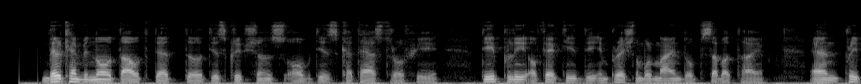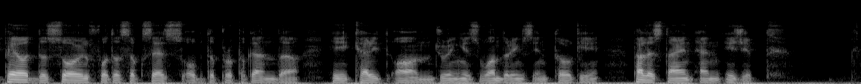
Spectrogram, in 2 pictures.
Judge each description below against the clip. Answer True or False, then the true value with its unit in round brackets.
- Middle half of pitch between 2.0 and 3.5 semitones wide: True (2.4 semitones)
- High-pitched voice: False (90 Hz)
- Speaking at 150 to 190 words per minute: False (135 wpm)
